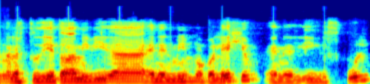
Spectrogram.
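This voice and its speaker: With a Chilean accent, a man speaks at a medium pitch and with fairly even intonation. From Chile, Antofagasta. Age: 30s. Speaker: city councillor and local historian. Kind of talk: casual talk. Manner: hesitant, many fillers.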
